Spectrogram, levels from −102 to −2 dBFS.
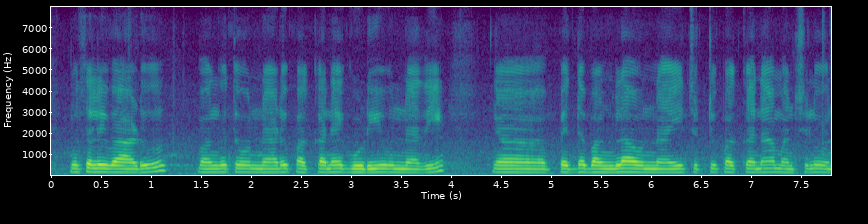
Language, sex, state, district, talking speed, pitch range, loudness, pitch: Telugu, male, Andhra Pradesh, Guntur, 90 wpm, 155-165 Hz, -23 LUFS, 160 Hz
